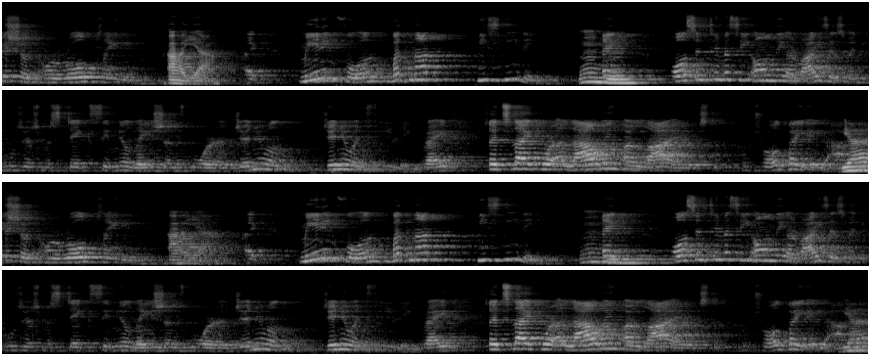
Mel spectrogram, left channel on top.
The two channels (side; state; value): both; normal; correlation 0.48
